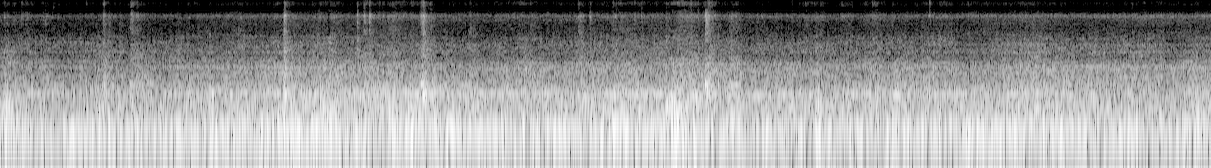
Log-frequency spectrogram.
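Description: A lawn tractor engine rumbles steadily up close.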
